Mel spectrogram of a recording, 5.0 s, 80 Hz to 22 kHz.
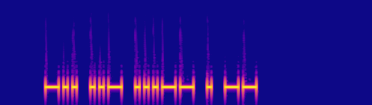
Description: Morse code, heard as a keyed tone, about 20 wpm, 700 Hz. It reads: DU3EM
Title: DXCC-100 Call Signs - 5 Characters - Repeated 3x - 20wpm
